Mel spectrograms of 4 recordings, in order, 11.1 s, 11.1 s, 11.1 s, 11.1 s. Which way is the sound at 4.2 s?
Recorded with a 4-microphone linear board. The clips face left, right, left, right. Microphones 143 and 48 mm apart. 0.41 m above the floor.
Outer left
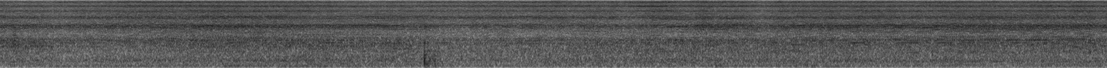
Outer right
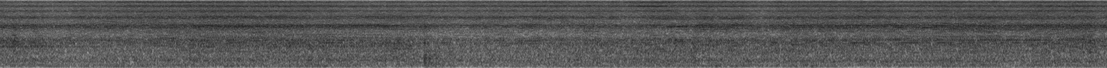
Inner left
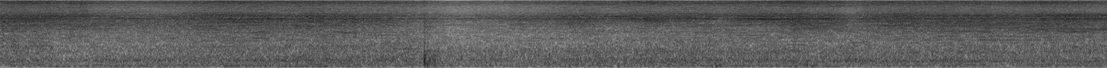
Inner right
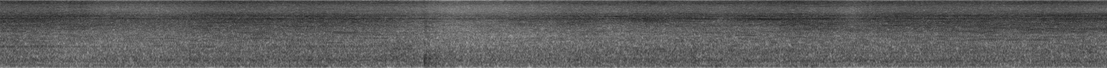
30° left (ahead or behind).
